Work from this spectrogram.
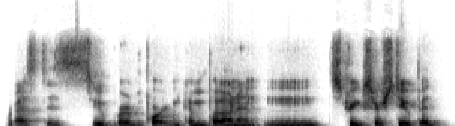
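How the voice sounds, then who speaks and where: A man's voice: very deep voice, flat delivery, fairly quick, gravelly, husky, dull audio. A man chatting casually as a guest on a podcast. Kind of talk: casual chat.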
